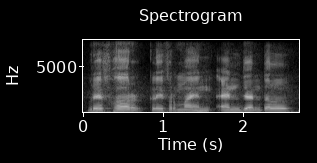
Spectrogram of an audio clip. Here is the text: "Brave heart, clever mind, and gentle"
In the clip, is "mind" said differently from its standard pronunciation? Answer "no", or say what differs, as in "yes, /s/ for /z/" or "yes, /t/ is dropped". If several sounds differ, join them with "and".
yes, /d/ is dropped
